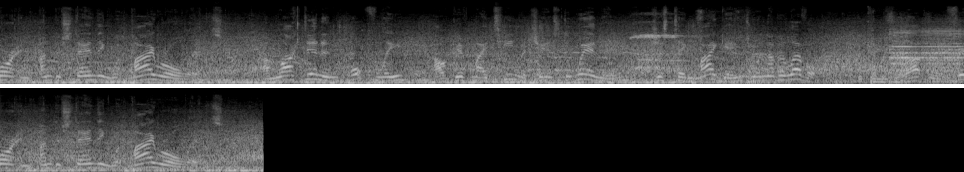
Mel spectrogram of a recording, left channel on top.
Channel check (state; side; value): drops out; right; at 2.7 s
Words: and understanding what my role is. I'm locked in and hopefully I'll give my team a chance to win and just take my game to another level, becoming a lot more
